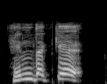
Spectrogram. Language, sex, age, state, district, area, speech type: Kannada, male, 45-60, Karnataka, Bidar, rural, read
